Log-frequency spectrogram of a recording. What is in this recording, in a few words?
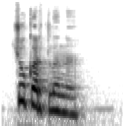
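"чукӧртлыны", Komi, female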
